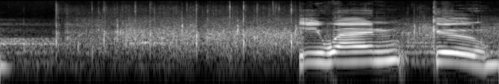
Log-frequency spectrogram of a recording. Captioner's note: applause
